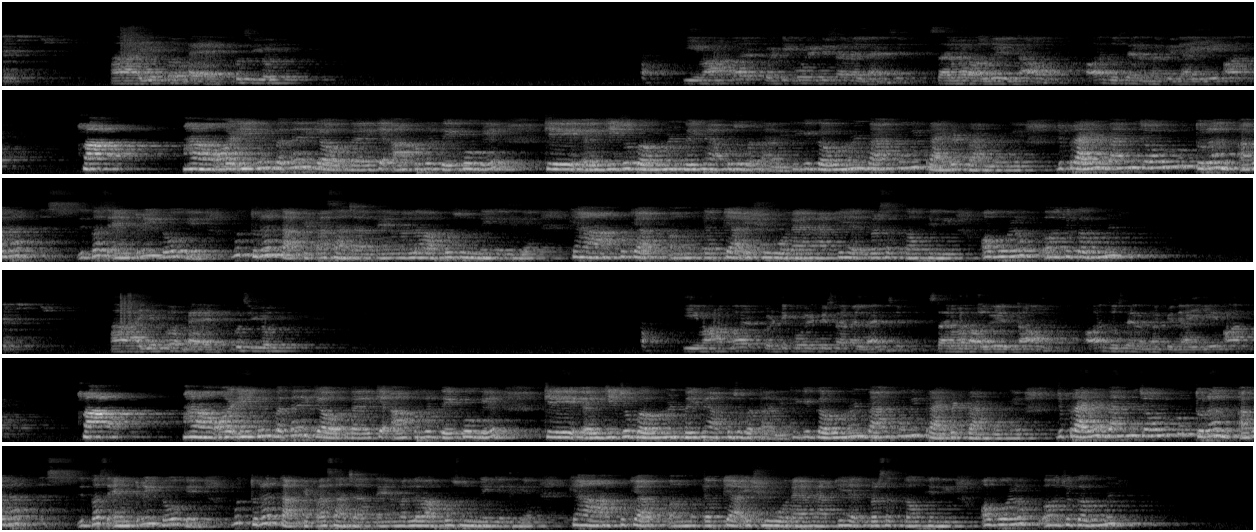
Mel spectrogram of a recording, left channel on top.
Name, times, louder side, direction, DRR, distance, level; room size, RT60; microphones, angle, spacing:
voice 1, 1.1-2.7 6.4-6.5 6.8-9.0 9.4-10.5 10.8-12.4, right 2 dB, 55° right, -4 dB, 2.0 m, -33 dB
voice 2, 13.3-13.7 14.3-36.3, right 1 dB, 25° right, -5 dB, 0.9 m, -25 dB
11.0 x 7.7 x 3.1 m, 1.3 s
head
